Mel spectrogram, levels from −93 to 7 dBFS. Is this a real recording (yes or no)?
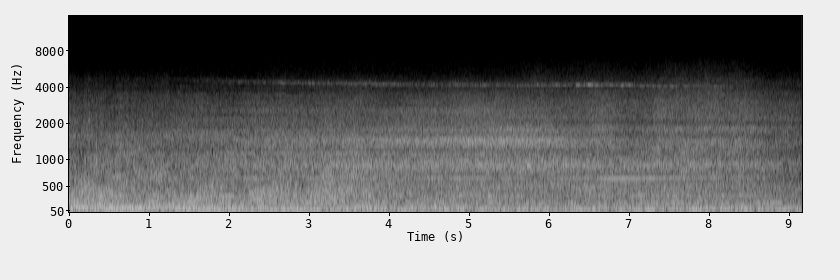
yes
